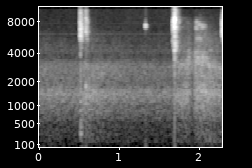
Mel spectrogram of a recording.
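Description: Two short clicks about a second apart over a faint steady hiss: a computer mouse clicked to advance the slides.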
